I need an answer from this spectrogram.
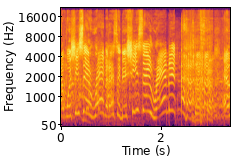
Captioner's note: chuckles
